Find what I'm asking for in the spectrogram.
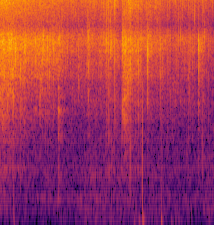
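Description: Nigella seeds fry in hot oil with a steady, bright crackling sizzle, broken by a few sharp pops and light clicks close up, with no speech.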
